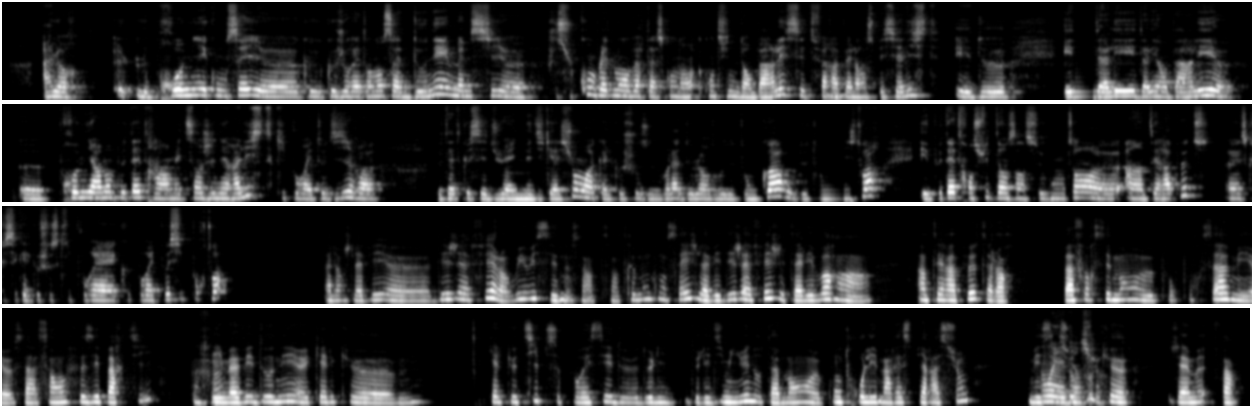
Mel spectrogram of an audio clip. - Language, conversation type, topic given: French, advice, Comment décririez-vous vos attaques de panique inattendues et la peur qu’elles se reproduisent ?
- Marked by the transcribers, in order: tapping; distorted speech; in English: "tips"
